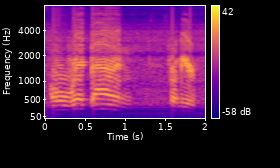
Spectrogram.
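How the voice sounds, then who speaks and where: A man runs a casual radio chat in a folksy, repetitive way. His mid-pitched voice comes through a dull two-way transmission with clear noise around it. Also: fairly even intonation, a little slow. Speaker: amateur radio net operator. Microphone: radio microphone.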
